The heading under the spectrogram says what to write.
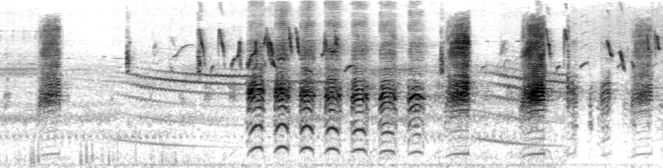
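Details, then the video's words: Duck calls in a mixed sequence: scattered quacks, then a quick run of about eight nasal, evenly spaced notes, then more quacks closing the series. "Som Do Pato"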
